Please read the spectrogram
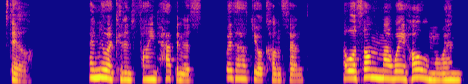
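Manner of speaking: put-on high young prince voice. Voices Edward meeting Anna.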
